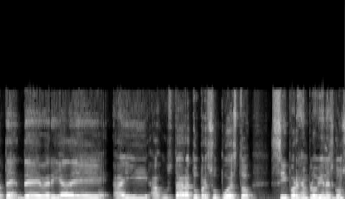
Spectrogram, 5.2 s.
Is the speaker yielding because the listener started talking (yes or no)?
no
